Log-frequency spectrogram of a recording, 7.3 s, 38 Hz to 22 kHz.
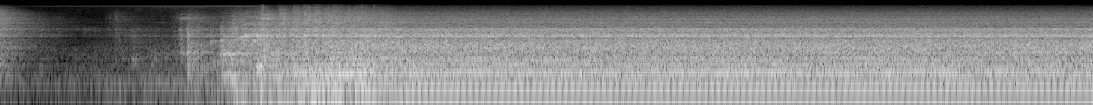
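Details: Briggs & Stratton 6.5 hp flathead mower with primer ball and no automatic choke, owner complaint "starts then stalls," cold start the next day after three primes: quiet, then it catches at about 1.5 s and settles into a steady, even, healthy idle.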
